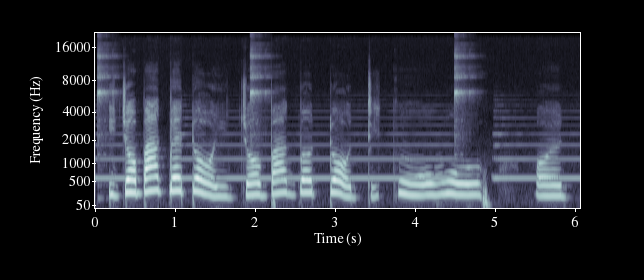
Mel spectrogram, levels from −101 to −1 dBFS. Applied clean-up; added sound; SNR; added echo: none; Tambourine + Brass instrument; 17 dB; none.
